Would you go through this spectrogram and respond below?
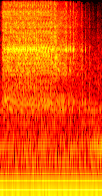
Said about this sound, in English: So what I'm going to do is I'm going to spin the Wheel of Manga, and whatever number it lands on, that's what we're reviewing for the next episode of the Spark and Manga Review.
